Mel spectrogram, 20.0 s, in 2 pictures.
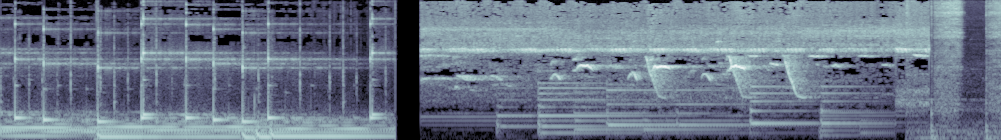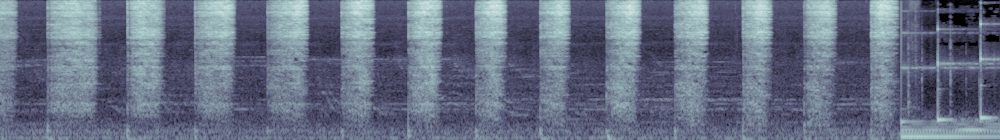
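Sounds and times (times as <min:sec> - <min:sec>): chaff cutter chopping grass: 0:09.3 - 0:19.0.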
